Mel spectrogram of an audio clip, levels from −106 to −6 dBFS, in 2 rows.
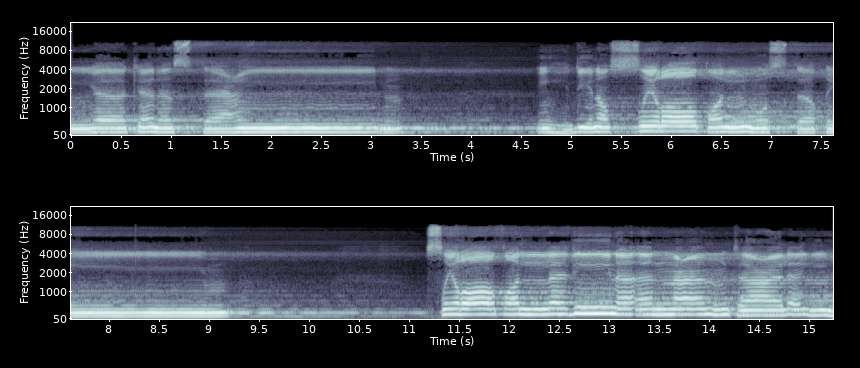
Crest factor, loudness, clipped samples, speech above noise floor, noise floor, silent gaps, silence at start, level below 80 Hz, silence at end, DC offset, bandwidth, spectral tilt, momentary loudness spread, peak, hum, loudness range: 16 dB; -17 LUFS; under 0.1%; 28 dB; -44 dBFS; none; 0 s; -60 dBFS; 0 s; under 0.1%; 11.5 kHz; -6 dB/octave; 17 LU; -2 dBFS; none; 6 LU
